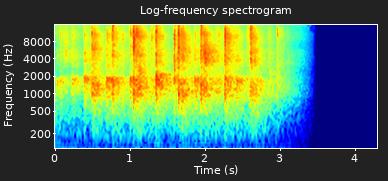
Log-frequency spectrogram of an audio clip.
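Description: An audience applauding, many hands clapping together; the applause fades out about three seconds in.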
